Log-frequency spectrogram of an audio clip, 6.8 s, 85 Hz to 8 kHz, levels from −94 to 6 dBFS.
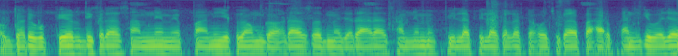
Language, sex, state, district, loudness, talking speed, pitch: Hindi, male, Bihar, West Champaran, -16 LUFS, 255 wpm, 95 Hz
